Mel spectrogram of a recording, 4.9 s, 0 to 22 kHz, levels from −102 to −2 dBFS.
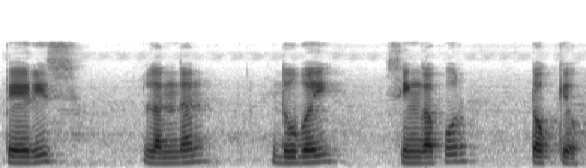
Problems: background sounds at intervals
